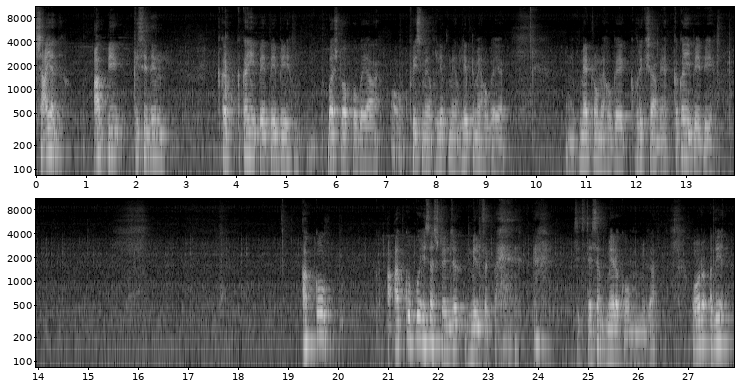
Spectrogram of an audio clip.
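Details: Stuttering in an adult man speaking Hindi who says he has stammered for many years, worse when talking to his father, with blocks on the 's' sound.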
